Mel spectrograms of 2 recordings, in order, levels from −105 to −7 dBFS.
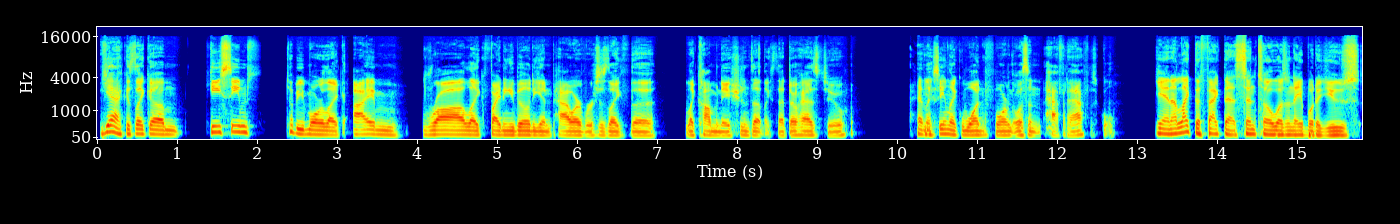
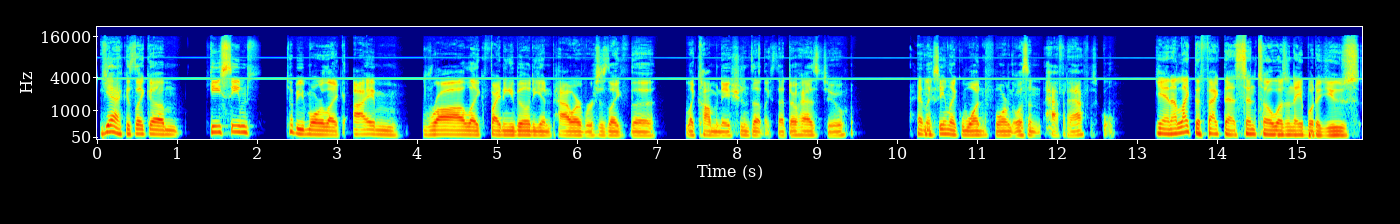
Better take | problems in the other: first | high-pitched whine; faint; throughout; 4 kHz, 25 dB below the speech

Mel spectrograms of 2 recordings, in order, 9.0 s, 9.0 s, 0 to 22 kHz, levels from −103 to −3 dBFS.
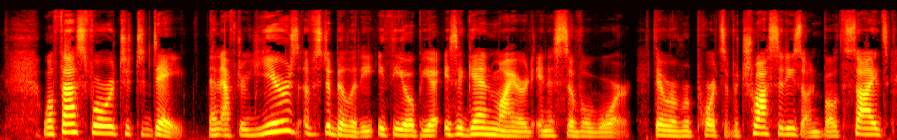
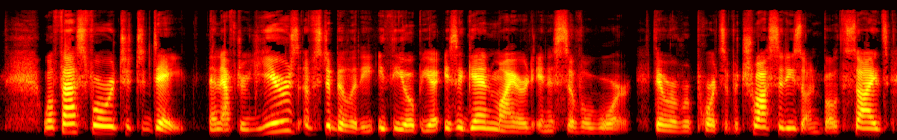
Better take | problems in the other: first | thin; very; fading below 350 Hz

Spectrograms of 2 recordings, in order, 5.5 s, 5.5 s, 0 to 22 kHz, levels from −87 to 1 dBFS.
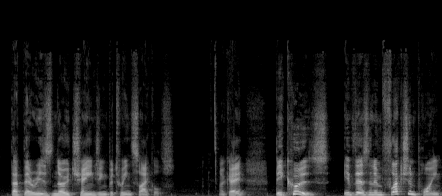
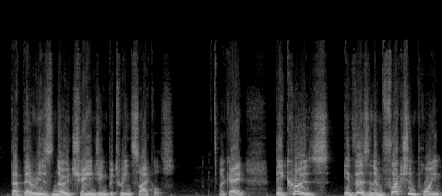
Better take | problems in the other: first | distortion; heavy; 7 dB below the speech

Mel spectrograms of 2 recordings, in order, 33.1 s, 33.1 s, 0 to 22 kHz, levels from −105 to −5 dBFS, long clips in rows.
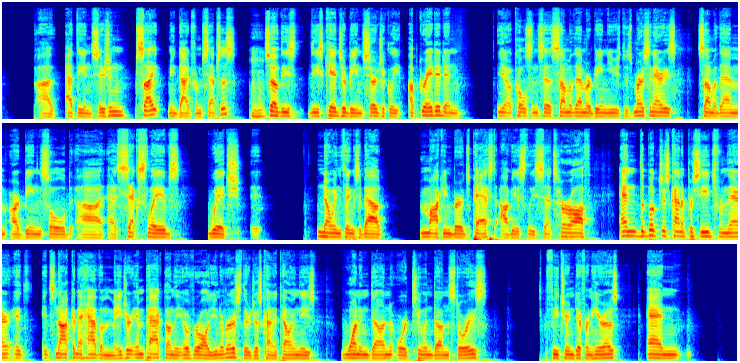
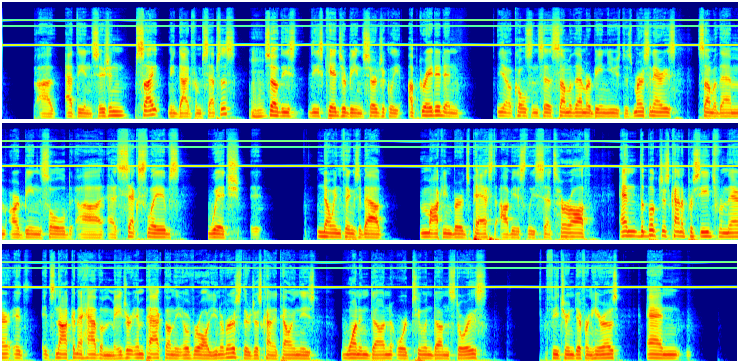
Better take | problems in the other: first | high-pitched whine; noticeable; throughout; 5 kHz, 10 dB below the speech

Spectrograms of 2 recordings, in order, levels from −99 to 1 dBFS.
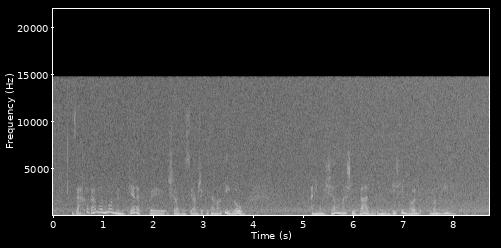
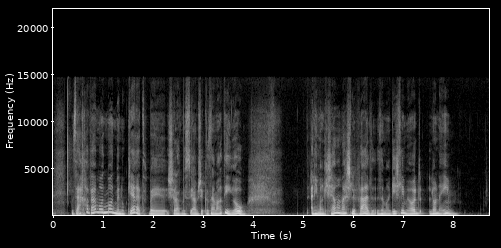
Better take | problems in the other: second | hiss; loud; throughout; 5 dB below the speech

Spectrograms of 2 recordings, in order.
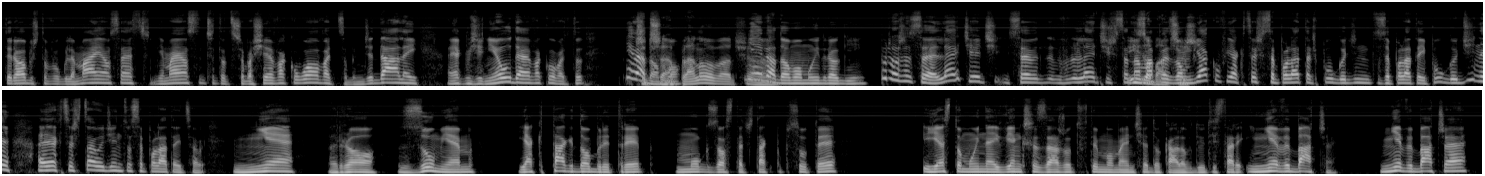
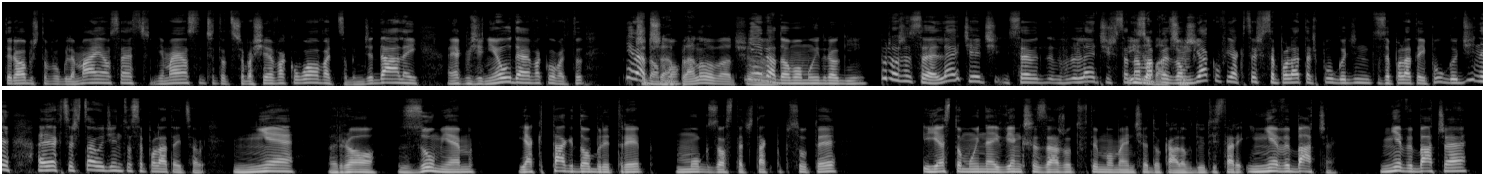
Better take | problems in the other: second | high-pitched whine; faint; throughout; 6 kHz, 30 dB below the speech

